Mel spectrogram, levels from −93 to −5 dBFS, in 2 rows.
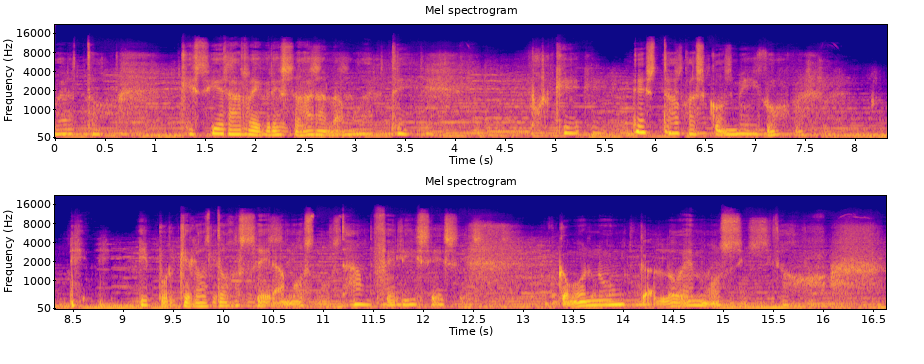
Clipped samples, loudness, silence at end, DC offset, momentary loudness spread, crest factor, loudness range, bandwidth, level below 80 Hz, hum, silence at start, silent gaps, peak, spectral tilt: under 0.1%; -20 LUFS; 0 s; under 0.1%; 10 LU; 18 dB; 3 LU; 13.5 kHz; -36 dBFS; none; 0 s; none; -2 dBFS; -5 dB/octave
